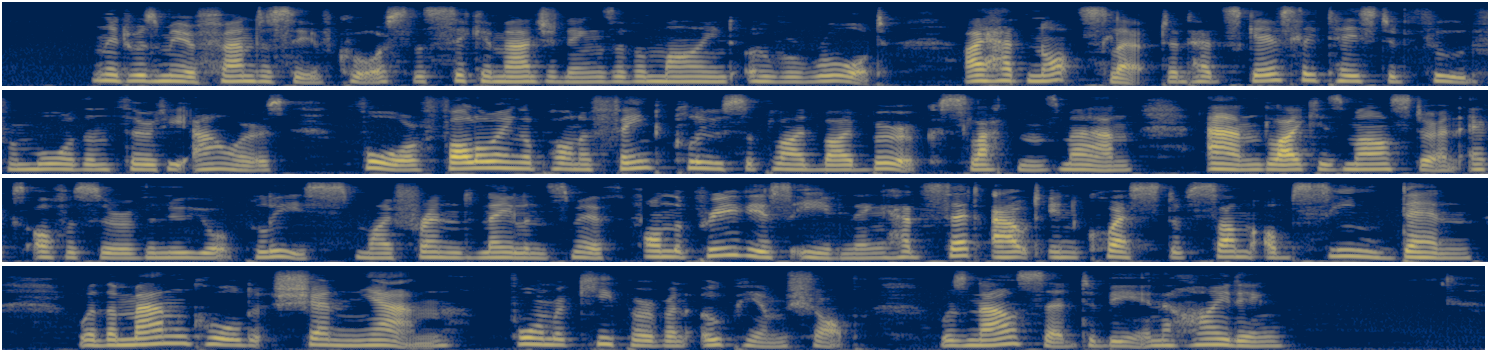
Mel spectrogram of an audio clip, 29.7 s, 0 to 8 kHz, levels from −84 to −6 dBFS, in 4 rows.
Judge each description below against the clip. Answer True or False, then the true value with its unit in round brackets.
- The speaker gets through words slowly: False (170 wpm)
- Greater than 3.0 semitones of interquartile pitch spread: False (2.5 semitones)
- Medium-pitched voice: True (180 Hz)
